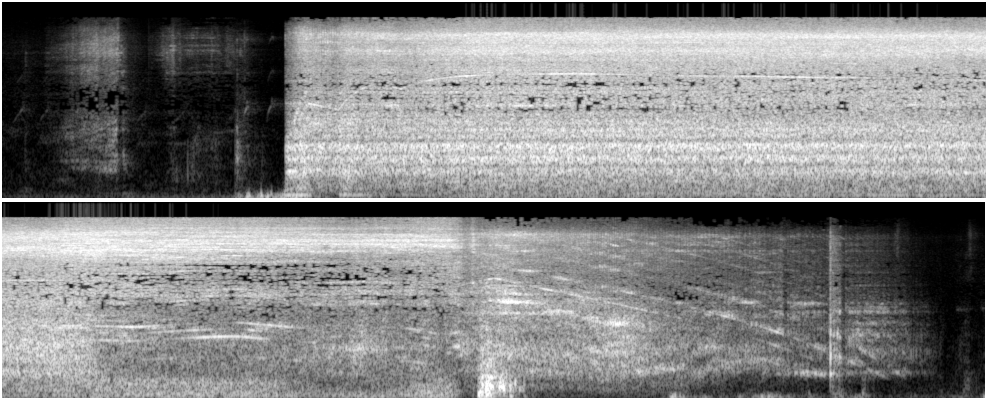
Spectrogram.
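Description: Corded circular saw starting and crosscutting through a cedar slab in one steady, loud cut of about twelve seconds. A thump comes as the cut ends, then the blade winds down with a falling whine. Faint pencil-and-square scratching is heard just before the saw starts.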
